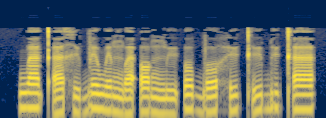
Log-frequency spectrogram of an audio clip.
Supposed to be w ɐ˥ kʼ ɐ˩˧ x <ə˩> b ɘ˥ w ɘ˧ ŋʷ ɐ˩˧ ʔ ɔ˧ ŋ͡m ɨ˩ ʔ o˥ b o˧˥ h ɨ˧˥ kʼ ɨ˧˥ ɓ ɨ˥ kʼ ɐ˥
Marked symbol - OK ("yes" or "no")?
no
